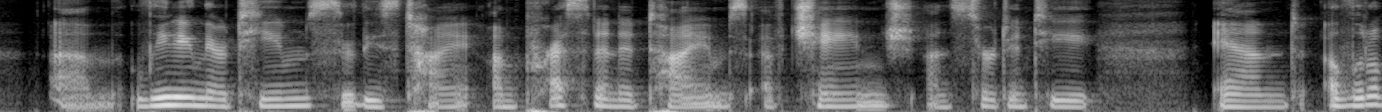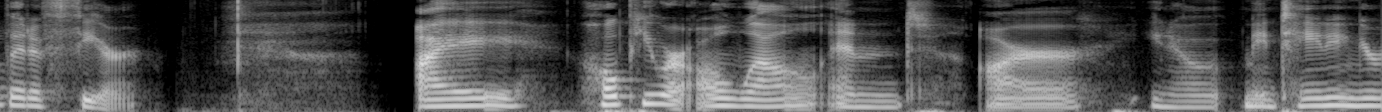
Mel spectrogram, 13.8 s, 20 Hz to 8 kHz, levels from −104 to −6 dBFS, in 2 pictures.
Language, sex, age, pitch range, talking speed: English, female, 20-39, 170-200 Hz, 130 wpm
